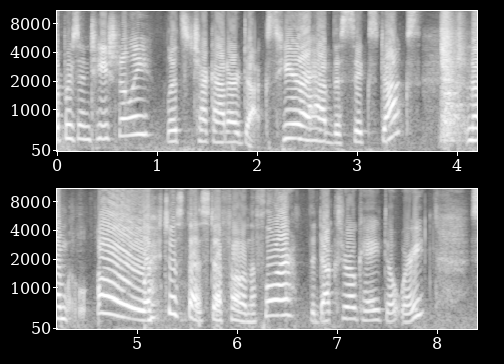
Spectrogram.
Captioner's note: crash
